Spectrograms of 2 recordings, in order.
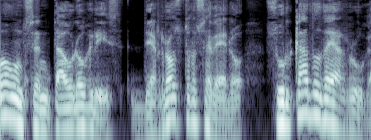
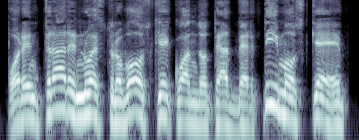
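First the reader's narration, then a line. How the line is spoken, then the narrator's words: Snapped. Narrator (Spanish): le espetó Bane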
